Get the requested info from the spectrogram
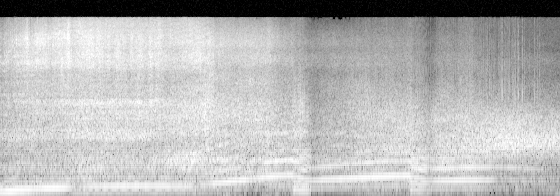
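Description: Car engine accelerating hard, its pitch climbing and then dropping sharply at two gear changes, about halfway through and again about two-thirds of the way in, over a broad hiss.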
